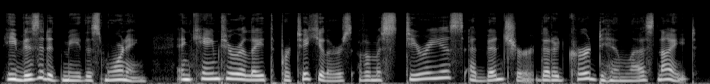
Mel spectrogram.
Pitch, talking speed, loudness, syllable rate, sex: 210 Hz, 175 wpm, -17 LUFS, 5.5 syllables/s, female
